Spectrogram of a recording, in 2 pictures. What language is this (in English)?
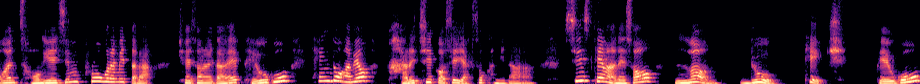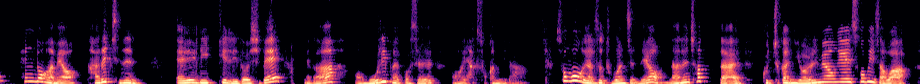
Korean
